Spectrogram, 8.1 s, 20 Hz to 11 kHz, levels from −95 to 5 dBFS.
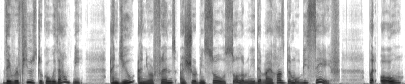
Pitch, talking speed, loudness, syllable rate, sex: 210 Hz, 170 wpm, -19 LUFS, 4.8 syllables/s, female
